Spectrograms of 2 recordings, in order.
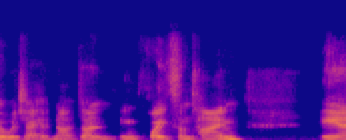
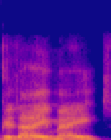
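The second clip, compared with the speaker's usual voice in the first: loud, high Australian-accented delivery; 5 semitones higher, 5 dB louder than usual. Asked to say a greeting in an Australian accent, the speaker uses an Australian accent. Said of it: "Can you say good day, mate, in an Australian accent?".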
